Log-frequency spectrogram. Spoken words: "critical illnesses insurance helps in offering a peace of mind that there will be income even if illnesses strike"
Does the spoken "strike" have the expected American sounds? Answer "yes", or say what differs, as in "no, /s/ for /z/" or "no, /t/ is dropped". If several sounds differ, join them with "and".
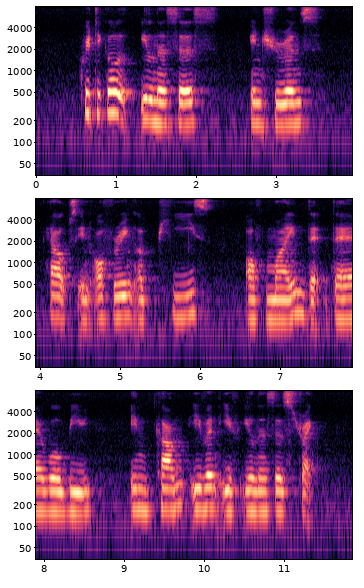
yes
